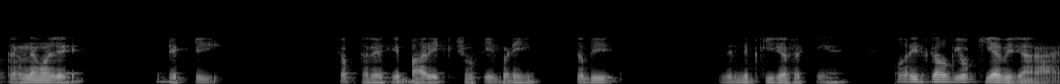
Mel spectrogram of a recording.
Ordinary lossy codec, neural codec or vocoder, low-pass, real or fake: none; codec, 24 kHz, 1 kbps, SNAC; 3.6 kHz; fake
